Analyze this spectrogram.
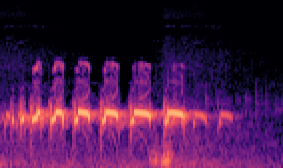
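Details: Local zebra dove singing vigorously in the ngowor koar-koar style: a quick run of six bright, even whistled coos on one pitch, each slightly rising, then a faint trailing note, with a low rumble underneath.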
